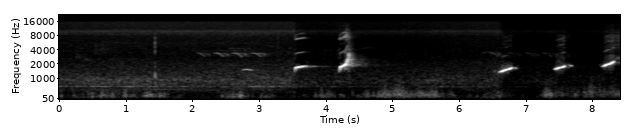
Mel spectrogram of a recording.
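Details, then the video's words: Male Northern Bobwhite calling loudly from a tree in Texas: one two-note whistle, flat then rising. Several shorter rising whistles follow, likely answering whistles, over rustling noise and faint chirping. "Sounds of a Male Bobwhite in Texas"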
